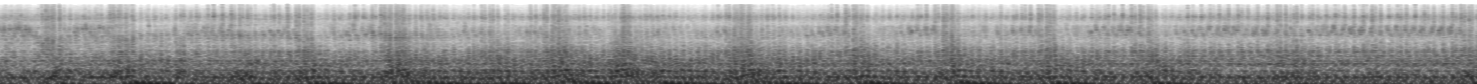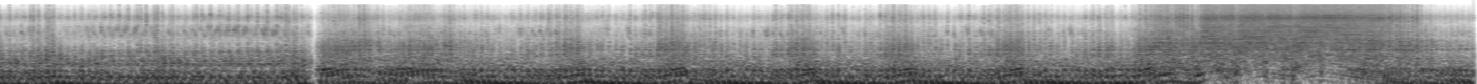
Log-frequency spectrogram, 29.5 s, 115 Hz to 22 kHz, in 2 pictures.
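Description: American V8 engine idling with a steady, pulsing beat. The sound jumps about 18 seconds in, and near the end a loud rushing hiss lasts about three seconds.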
